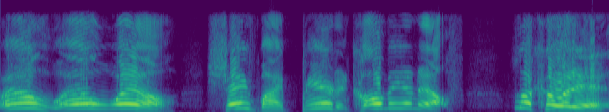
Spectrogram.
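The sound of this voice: Gruff, put-on character voice from a man, extremely high-pitched and very slow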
